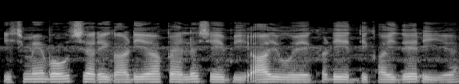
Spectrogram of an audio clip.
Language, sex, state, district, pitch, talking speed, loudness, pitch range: Hindi, male, Haryana, Charkhi Dadri, 120 Hz, 180 wpm, -18 LUFS, 115-125 Hz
